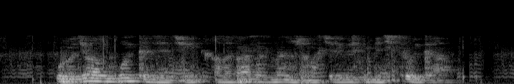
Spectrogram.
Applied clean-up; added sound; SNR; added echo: none; Insect; 14 dB; reverberation time 0.4 s.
